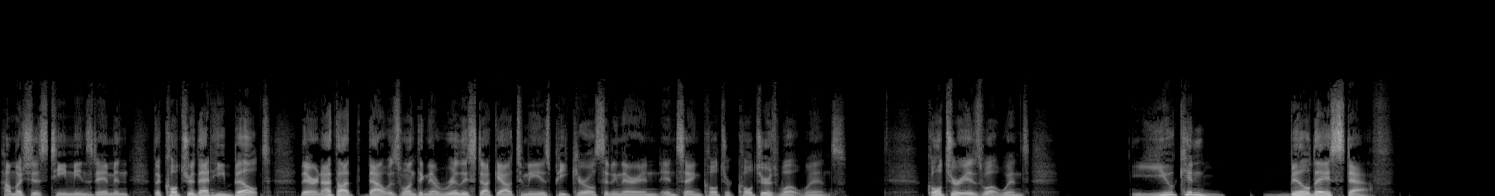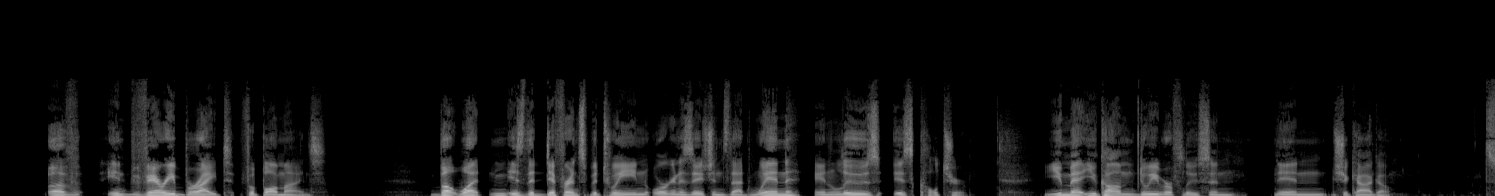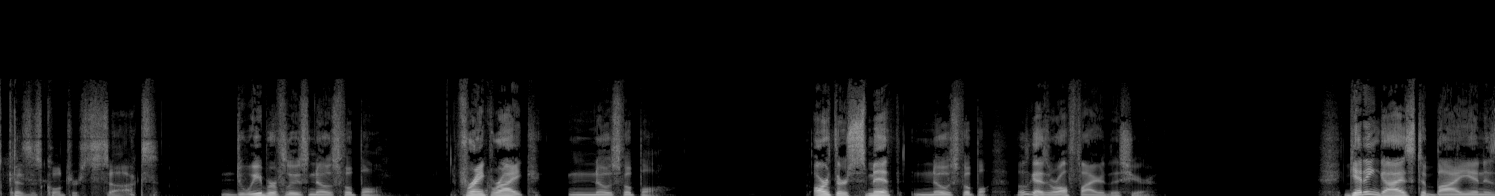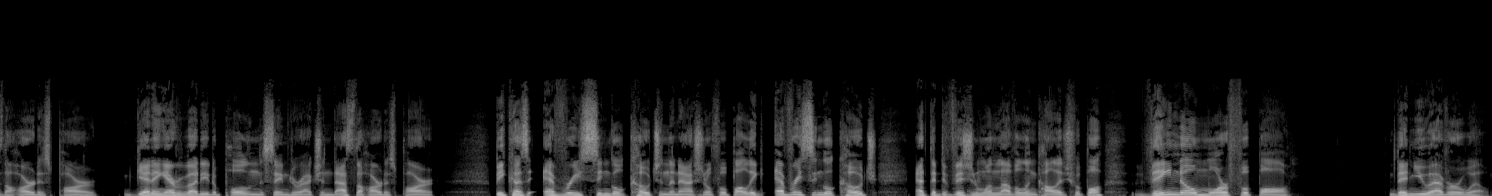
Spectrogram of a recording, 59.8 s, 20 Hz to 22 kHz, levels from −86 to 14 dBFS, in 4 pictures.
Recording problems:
none

